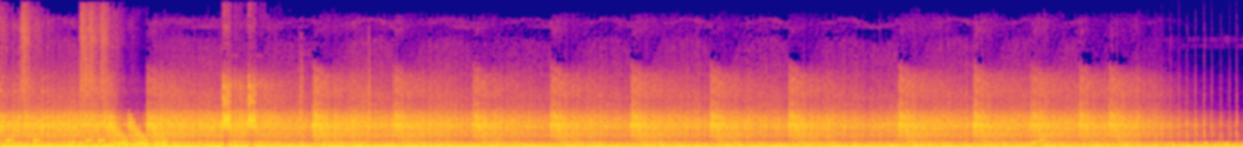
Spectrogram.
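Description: Fireballs whoosh past in a steady, pulsing rhythm.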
